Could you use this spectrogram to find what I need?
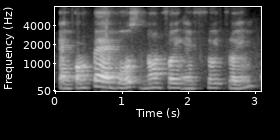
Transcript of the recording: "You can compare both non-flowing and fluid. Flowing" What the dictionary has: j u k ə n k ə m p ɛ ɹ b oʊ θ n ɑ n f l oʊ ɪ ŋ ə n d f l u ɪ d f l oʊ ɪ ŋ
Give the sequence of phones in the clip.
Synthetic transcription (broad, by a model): k ə n k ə m p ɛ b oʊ s n ɑ n f l oʊ ɪ ŋ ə n f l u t f l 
